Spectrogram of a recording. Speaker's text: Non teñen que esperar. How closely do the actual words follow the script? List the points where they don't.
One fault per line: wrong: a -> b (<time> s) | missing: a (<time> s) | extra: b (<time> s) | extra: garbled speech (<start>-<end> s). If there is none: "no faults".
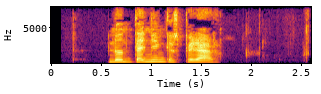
no faults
